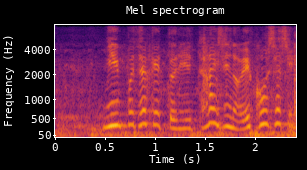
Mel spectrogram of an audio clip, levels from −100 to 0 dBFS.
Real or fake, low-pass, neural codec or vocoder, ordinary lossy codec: fake; none; codec, 16 kHz, 8 kbps, FunCodec, trained on LibriTTS, 25 frames a second; none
